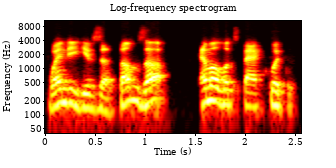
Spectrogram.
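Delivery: normal talking voice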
